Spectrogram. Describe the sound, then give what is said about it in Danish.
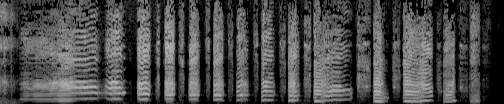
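A donkey brays loudly, a long harmonic wail followed by rapid, rhythmic hee-haw gasps and two more drawn-out cries, with no one talking. “Prøv lige at høre, hvad det her æsel siger.”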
